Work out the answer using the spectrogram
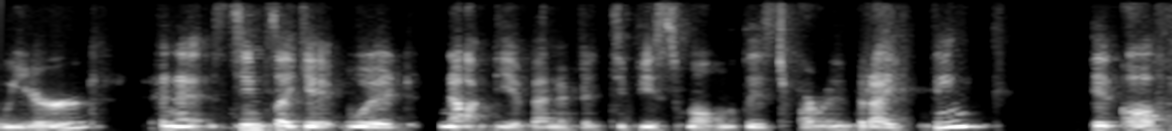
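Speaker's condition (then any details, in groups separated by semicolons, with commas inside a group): Cleft lip and palate; congenital cleft lip and palate, 25 surgeries; adult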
